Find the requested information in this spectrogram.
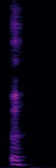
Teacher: Tongue in the middle, jaw partly open, lips relaxed. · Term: schwah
